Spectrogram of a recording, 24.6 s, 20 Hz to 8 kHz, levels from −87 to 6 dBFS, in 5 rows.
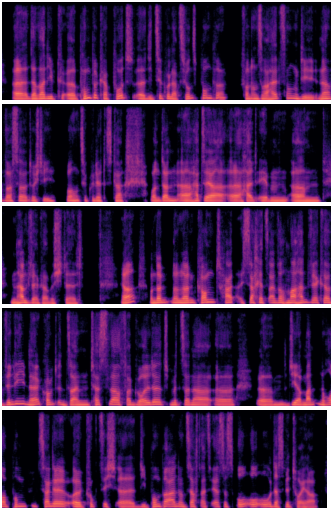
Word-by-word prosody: Äh, 145 -1 +4
da 145 0 +2
war 160 - +6
die 165 -1 +2
k 135 - -8
äh, 145 -1 +2
Pumpe 205 +8 +2
kaputt, 170 +4 -1
äh 150 -2 +2
die 135 -2 -4
Zirkulationspumpe 165 - -2 0.2
von 150 0 -2
unserer 145 -2 +1
Heizung, 170 +2 -1
die, 130 -4 -1
ne, 160 +3 +1
Wasser 150 0 0
durch 145 -4 -4
die 140 -1 -4 0.2
Rohre 150 +1 +1
zirkuliert- 140 -1 -2
ist - - -8
klar. 140 0 0 0.4
Und 140 -1 -1
dann, 150 0 +3
äh, - - -6
hat 145 +2 +2
er, 140 -1 +4
äh, 135 -2 +2
halt 135 -1 +1
eben, 135 -2 -1
ähm, 130 0 +2 0.3
'n 140 -2 0
Handwerker 140 -5 +2
bestellt, 115 0 -4 0.5
ja? - - +5 0.2
Und 150 - +1
dann 170 +4 +4
und 160 -3 +1
dann 160 +1 +3
kommt, 190 +3 +1
halt, 175 +2 +3
ich 155 - -5
sage 175 -2 +1
jetzt 165 -2 -1
einfach 165 -2 0
mal 160 -1 +4
Handwerker 170 -2 -1
Willi, 205 +5 +1
ne, 170 +3 +2
kommt 175 +1 -2
in 160 -4 -3
seinem 150 +2 +1
Tesla 175 +3 0
vergoldet 165 +4 0
mit 155 -1 -3
seiner, 145 -1 -1 0.3
äh, - - -3
ähm, 140 +1 0
Diamantenrohrpumpenzange, 175 +4 +1
äh, 160 -2 +5
guckt 170 -1 -5
sich, 170 -4 -4
äh, 145 0 0
die 145 +1 -5
Pumpe 170 +7 +1
an 175 +1 +2
und 155 -4 -2
sagt 165 0 -1
als 150 -1 -5
Erstes: 165 -3 -4
„Oh, 170 -1 +1
oh, 170 -1 0
oh, 170 - +1
das 150 +1 -1
wird 150 -3 -3
teuer.“ 135 +2 -3
155 Hz, 190 wpm, -24 LUFS, 140-170 Hz, 0.5 s, war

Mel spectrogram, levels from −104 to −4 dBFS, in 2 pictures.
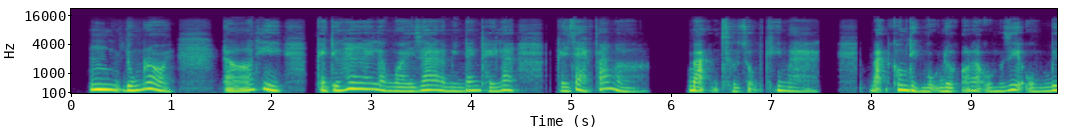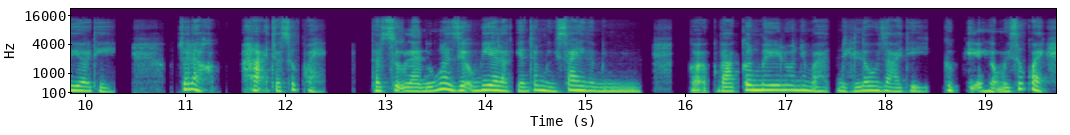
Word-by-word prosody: Ừm, 245 -2 +9
đúng 210 +1 +5
rồi. 245 -9 +3 0.5
Đó, 100 - 0
thì 230 -8 +3 0.3
cái 200 - +1
thứ 210 - +4
hai 275 +3 +4
là 225 - +2
ngoài 180 -2 -2
ra 220 +3 +2
là 205 - +1
mình 175 -1 -4
đang 205 +1 +1
thấy 180 -5 -5
là 215 +3 +1 0.4
cái 180 -2 -3
giải 185 -3 0
pháp 280 +3 -3
mà 170 - -4 0.4
bạn 210 +2 +2
sử 170 - -8
dụng 160 - -8
khi 210 - -2
mà 175 -3 -6 0.5
bạn - - -2
không 230 -2 +6
thể 205 - +4
ngủ 165 -1 -5
được 170 -1 -2
đó - - -4
là 200 - -1
uống 170 +1 -5
rượu 230 +4 +1
uống 165 +1 -6
bia 210 -2 +3
thì 170 -5 -8 0.7
rất 260 - +2
là 255 - +3
kh - - -10 0.2
hại 205 -2 -1
cho 185 - -4
sức 235 +7 -5
khỏe. 200 -6 -6 0.6
Thật 195 - +2
sự 175 - -1
là 175 -1 -1
đúng 185 +8 0
là 265 - +5
rượu 210 -2 +1
bia 220 +2 +4
là 195 - +1
khiến 185 -1 -3
cho 225 - -3
mình 200 -5 +1
say 210 +4 +2
rồi 190 - -3
mình 175 0 -4 0.5
gọi - - -4
vào 180 -2 0
cơn 230 -2 +6
mê 225 0 +4
luôn, 225 -1 +1
nhưng 215 -1 +2
mà 175 -3 -4
để 185 -3 -5
lâu 200 0 +2
dài 185 -4 -4
thì 175 -1 -7 0.2
cực 205 -3 -2
kỳ - - -5
ảnh 170 - -3
hưởng - - -2
đến 170 - -2
sức 275 +10 -4
khỏe, 210 -8 +2
200 Hz, 230 wpm, -21 LUFS, 175-225 Hz, 0.7 s, Ừm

